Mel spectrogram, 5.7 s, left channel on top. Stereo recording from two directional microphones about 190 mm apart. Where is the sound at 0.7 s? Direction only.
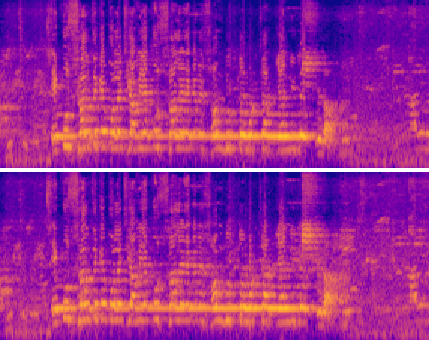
Centre (ahead or behind).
